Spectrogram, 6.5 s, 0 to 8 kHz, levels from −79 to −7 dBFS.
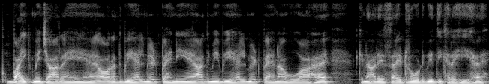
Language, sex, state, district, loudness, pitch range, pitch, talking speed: Hindi, male, Delhi, New Delhi, -15 LUFS, 115-120 Hz, 120 Hz, 210 wpm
